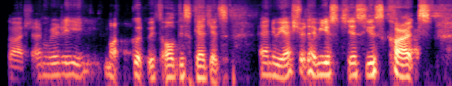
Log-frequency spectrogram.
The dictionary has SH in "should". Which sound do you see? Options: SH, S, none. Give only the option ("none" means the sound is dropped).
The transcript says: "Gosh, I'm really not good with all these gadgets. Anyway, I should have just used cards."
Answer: SH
